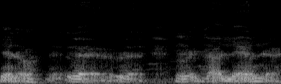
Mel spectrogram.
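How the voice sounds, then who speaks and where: Noticeable background noise surrounds a man speaking with an American accent. He talks at a very slow pace. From Illinois. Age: 80s+. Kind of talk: casual storytelling. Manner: hesitant, repetitive.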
